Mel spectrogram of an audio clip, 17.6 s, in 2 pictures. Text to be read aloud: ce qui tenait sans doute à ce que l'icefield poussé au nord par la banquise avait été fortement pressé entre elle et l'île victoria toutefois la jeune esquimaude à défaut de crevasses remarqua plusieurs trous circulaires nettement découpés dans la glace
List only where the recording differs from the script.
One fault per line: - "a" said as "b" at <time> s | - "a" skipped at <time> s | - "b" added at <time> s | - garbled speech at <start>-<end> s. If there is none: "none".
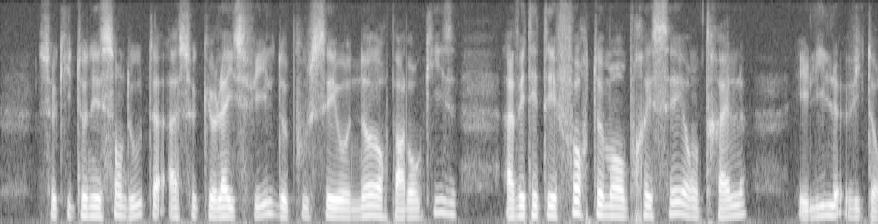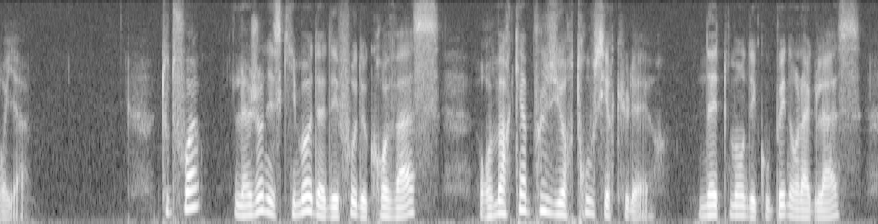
- "la" skipped at 4.0 s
